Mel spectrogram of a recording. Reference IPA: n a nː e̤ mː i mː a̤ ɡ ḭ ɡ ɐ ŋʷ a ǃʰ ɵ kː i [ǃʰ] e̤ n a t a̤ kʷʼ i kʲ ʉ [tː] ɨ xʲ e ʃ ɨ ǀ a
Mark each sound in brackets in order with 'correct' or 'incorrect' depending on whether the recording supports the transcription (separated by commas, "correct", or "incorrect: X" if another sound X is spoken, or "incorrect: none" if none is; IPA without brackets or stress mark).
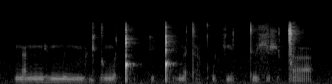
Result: correct, correct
